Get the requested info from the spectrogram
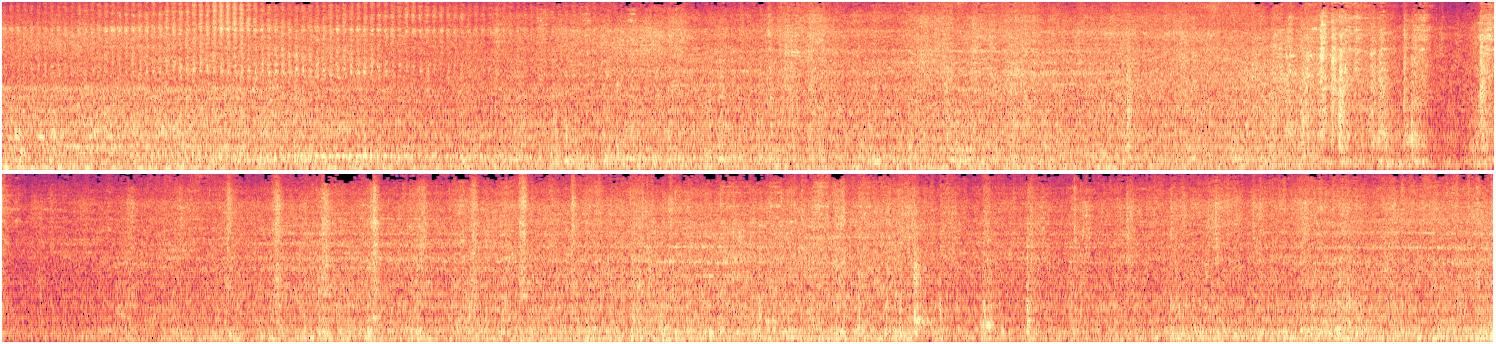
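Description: A freight train passes close by: a diesel locomotive goes by at the start, followed by a string of freight cars and flatcars rolling past. The steady rumble of wheels on rail carries repeated clicks of wheels crossing rail joints.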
